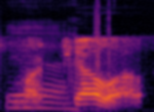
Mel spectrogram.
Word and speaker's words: Marcello: Carlos Marcello, or Marcello, correct pronunciation is Marcello, he was right there in Metairie.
